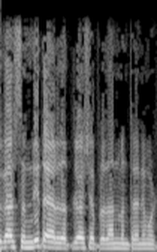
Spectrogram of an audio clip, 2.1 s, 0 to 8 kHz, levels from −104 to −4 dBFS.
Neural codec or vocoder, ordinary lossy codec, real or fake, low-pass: none; none; real; 7.2 kHz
